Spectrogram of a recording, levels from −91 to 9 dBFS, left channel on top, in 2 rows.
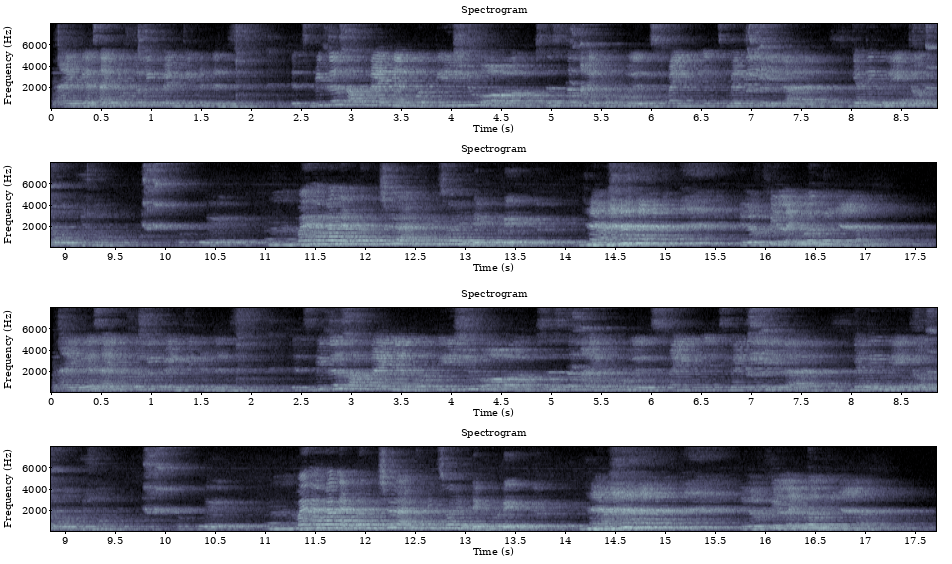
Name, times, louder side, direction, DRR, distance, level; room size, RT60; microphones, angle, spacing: voice 1, 0.0-1.9 2.4-9.4 9.8-10.0 11.0-11.5 14.1-17.1, left 1 dB, 60° left, -6 dB, 0.9 m, -30 dB
voice 2, 10.1-10.6 11.3-13.8 16.4-16.5, right 1 dB, 75° right, -3 dB, 0.7 m, -27 dB
4.4 x 2.5 x 2.8 m, 2.7 s
head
